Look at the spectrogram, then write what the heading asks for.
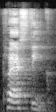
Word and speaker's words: Plastiq: Q as in Queen, Plastique. So it's spelled like plastic, but instead of the C, there's a Q at the end, okay?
